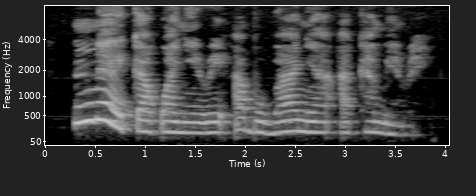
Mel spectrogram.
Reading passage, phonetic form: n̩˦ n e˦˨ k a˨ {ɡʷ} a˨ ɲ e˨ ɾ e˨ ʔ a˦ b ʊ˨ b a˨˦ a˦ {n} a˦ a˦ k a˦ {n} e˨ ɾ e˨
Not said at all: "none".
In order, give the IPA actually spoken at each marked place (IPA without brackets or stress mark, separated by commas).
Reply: kʷ, ɲ, m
